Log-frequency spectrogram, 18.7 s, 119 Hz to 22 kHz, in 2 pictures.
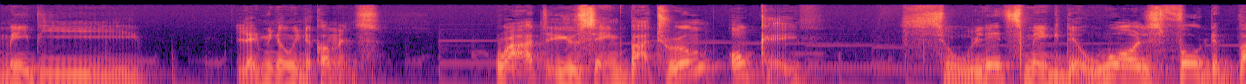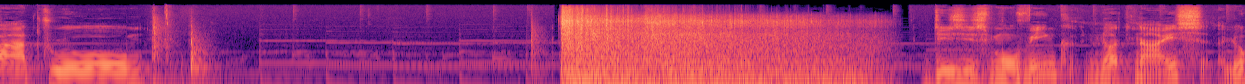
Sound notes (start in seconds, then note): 13.5 explosion booming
